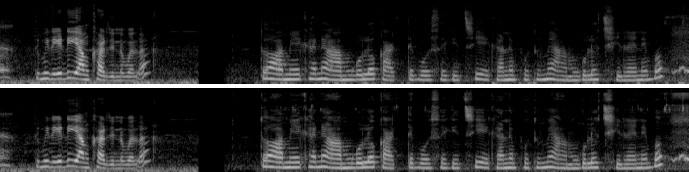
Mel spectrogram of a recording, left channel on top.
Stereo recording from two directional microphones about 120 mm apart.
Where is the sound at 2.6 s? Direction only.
15° right (ahead or behind).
